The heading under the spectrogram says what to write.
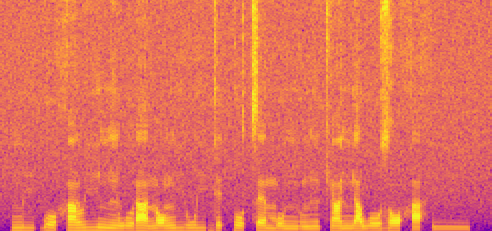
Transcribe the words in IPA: m iː˨ ɓ o˦˨ h ã˦ β iː˦ ɲ ĩ˨ w ʊ˨ ɾ a˦˨ n ɔ˦ ŋ iː˦ w iː˦ ɡ e˦ k͡p o˦˨ t͡s ɛ˦ m o˦ ɲ ʊ˨ ŋ ĩ˨ t͡ʃ ã˦ ɲ a˦ w o˦ z ɔ˦ h a˨ h iː˨

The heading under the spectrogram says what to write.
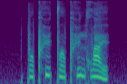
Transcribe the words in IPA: p ɤ˧˥ pʰ y˥ t̪ ɤ˧˥ pʰ y˥˧ n x w a˥˩ ɪ̯

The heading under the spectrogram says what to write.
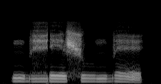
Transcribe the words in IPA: m b ɛ̤ ɾ e ʂ u m b ɛ

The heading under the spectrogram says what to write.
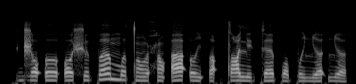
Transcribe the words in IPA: d͡ʒ ɔ ʔ ɤ ʔ ɔ ʃ ø p ɜ m ɤ t ɔ̃ u̯ ħ ɔ̃ ʔ a ʔ ɤ i̯ ʔ ɤ ʔ tˤ ɛ lʲ ø k ɛ p ɔ p ɤ ʎ ɜ ʔ ʎ ɜ

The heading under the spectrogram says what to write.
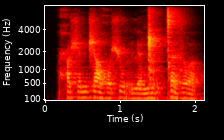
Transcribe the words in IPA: ħ ɤ ʃ ɛ n d͡ʒ a ʁʷ e ʃ u r lʲ a ŋ͡ǁ ɯ r ǀ ɛ z ɤ ɐ̯

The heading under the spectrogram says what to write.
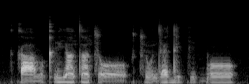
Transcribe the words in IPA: k aː˨ β ʊ˦ kʼ i˦ j ã˦ t ã˦ t͡s oː˨ | t͡s ũ˨ d ɛ˦ d i˨ k i˨ ɡ͡b oː˦

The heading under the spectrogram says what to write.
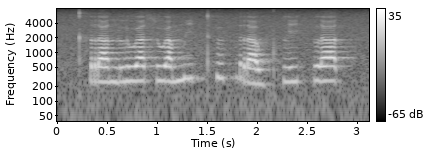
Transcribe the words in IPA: kʰ r a˧ n l u˧ a̯ s u˧ a̯ m i˦˥ ʔ tʰ ɯ˦˥ k̚ r a˧ w pʰ l i˦˥ t̚ p l a˥˩ t̚

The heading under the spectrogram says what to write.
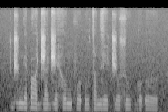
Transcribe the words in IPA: d͡ʒ o ŋ ɛ ɓ ɑ d͡ʒ ɑ d͡ʒ ɛ h o ŋ f o ʔ u t ɑ n z e t͡ʃ o s u ɡ͡b o ʔ ʊ

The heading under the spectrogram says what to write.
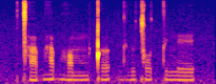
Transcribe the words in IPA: ǀʰ a bʱ a bʱ ɒ mː u ǃ ə | dʱ ʉ ǀ o tː i ŋ e

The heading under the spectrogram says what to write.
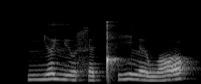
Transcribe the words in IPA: ɲ ə lʲ o ɬ ə ǃʰ i l ə w ɔ

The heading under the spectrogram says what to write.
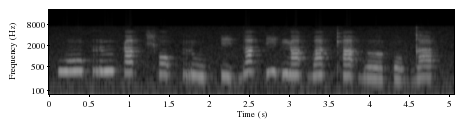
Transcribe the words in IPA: w oː˥˩ p r ɯː˥˩ k a˥˩ t̚ t͡ɕʰ ɔ˦˥ ʔ p r uː˨˩ p̚ ʔ i˨˩ ʔ d a˥˩ t̚ ʔ i˥˩ ʔ ŋ a˥˩ ʔ b a˥˩ t̚ pʰ a˥˩ ʔ b ɤː˧ k o˨˩ k̚ d a˥˩ p̚

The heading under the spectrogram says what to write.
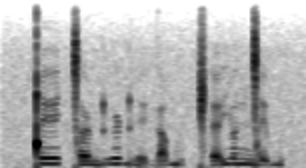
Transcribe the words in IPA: ǃ eː˦ ǀ əː˨ ɳ ɖʱ ɨ˦ ɖʱ ḛ˨ ɡ a̰˨˦ b ɨ˨ ǁʰ ɛ̰˦ j ə˦ ŋ͡ǀ ḛ˨ b

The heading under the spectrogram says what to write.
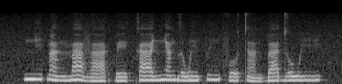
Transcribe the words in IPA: ɲ i˦ ɓ ã˧ ŋ m a˦˨ v aː˨ k͡p eː˨ k aː˧ ɲ ã˦ ɡ ə˧ w ĩ˧ p i˦ ŋ f o˨˦ t ã˨ ɡ͡b a˧ d o˧ w i˧

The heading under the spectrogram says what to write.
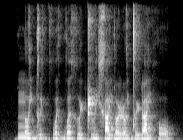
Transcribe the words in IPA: n ɤ j ɡʲ o j kʷʰ a j ɡʷ ɛ x ɯ j ʈʰ ɯ j x a j ɾ ɤ ɭ ɤ j d ɯ j ɳ a j h o

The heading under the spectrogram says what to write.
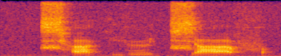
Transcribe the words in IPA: t͡ɕʰ a k j ʏ t͡ɕ a f

